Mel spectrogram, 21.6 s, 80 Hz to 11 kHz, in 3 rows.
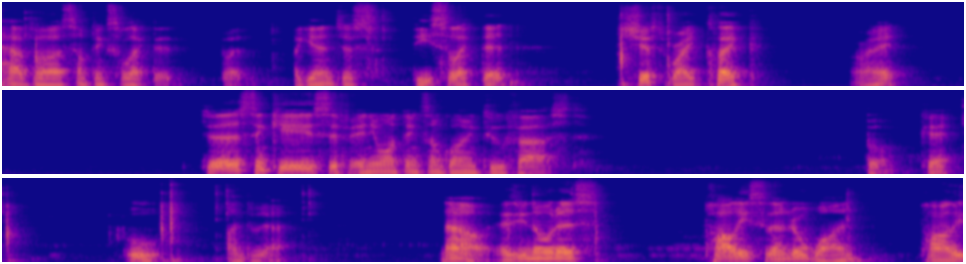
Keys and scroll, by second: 15.5 z.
